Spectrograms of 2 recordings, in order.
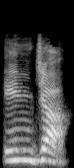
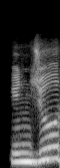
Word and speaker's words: injure: Next అండి ఇంజా. INJURE, ఇంజూర్ అంటారు కదండి. ఇంజా, జా అంతేనండి.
